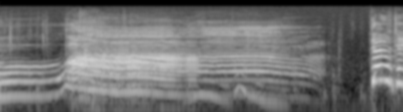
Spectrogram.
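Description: A cartoon character's long, drawn-out wailing cry on one held voice. It swells louder about half a second in, then slowly sags in pitch and fades away after about three seconds.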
